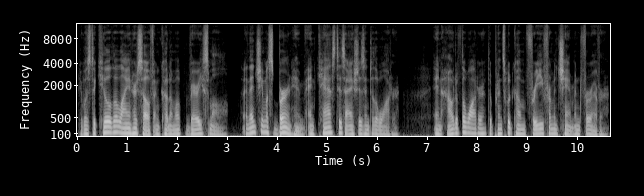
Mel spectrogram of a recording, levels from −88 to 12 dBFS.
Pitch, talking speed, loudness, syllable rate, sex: 95 Hz, 220 wpm, -19 LUFS, 5.2 syllables/s, male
